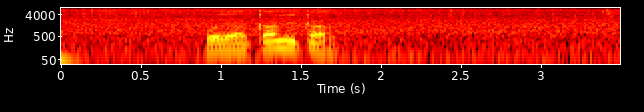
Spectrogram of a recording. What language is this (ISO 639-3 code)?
sot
